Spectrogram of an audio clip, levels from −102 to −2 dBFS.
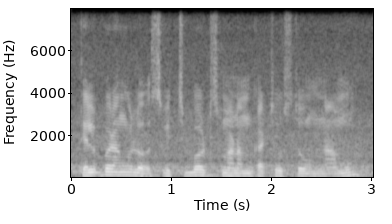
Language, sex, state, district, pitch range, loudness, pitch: Telugu, male, Telangana, Hyderabad, 110-130 Hz, -18 LUFS, 120 Hz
